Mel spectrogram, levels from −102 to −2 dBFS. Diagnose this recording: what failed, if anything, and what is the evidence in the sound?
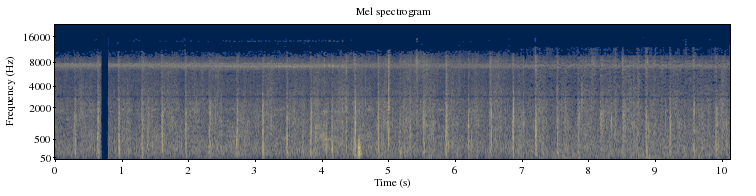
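The codec side failed, driven by the network: it's an adaptive stream at a lower bitrate. At 6.95 s the quality drops abruptly with no gap, and stays down to the end. Codec artefacts climb. The connection slowed, so the player switched to a leaner encoding, and the sound fits a step from roughly 64 kbit/s Opus down to around 24 kbit/s.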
